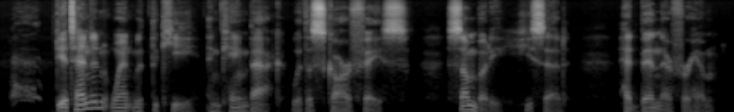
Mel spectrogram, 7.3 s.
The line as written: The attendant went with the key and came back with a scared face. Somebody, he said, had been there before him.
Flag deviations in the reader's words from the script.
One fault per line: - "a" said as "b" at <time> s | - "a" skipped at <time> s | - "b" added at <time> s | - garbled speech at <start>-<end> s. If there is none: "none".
- "scared" said as "scar" at 3.1 s
- "before" said as "for" at 6.7 s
